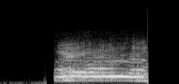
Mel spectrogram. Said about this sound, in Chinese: 熊睡觉前为什么要嚎叫呢？很多动物睡前都有嚎叫的习惯，对他们来说，这是一种放松，也是一种警示，也可能这只是一种仪式感。再或者，熊的嚎叫本身就是熊发明的催眠曲。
